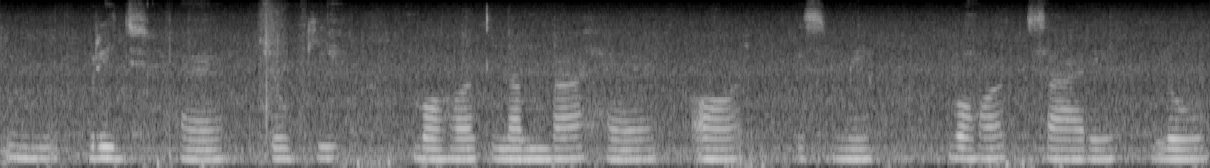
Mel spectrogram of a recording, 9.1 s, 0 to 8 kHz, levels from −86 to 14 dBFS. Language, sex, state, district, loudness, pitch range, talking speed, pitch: Hindi, female, Bihar, Kaimur, -18 LUFS, 180-190 Hz, 95 wpm, 185 Hz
